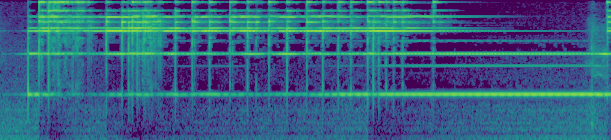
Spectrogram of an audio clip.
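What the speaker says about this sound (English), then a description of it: "when you ring the bell, it's not here, heart level" Traditional ritual hand bell rung repeatedly in clear, bright strikes, each leaving a long shimmering ring that overlaps the next, close and loud, then settling into one sustained tone.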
